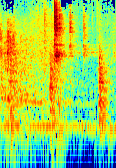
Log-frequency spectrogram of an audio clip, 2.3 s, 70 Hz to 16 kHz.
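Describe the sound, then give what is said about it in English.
Sliding cell door of a full-size replica prison cell closing, heard as two sharp metallic clanks about a second apart over a steady low hum. “The door slides closed behind me as I walk into a 10 feet by 12 feet gray cell.”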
